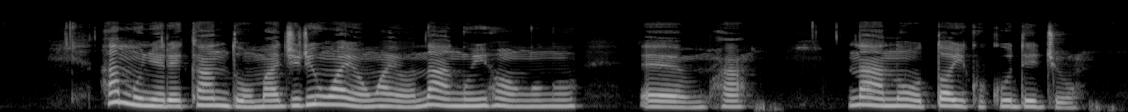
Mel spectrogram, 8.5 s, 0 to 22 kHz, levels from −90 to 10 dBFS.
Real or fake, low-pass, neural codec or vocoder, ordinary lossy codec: real; 9.9 kHz; none; none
